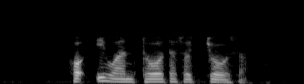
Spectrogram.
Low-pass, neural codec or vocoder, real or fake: 3.6 kHz; none; real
